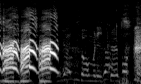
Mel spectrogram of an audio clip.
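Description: Canada geese honk loudly and close during an early-season goose hunt in North Dakota, three strong rhythmic calls in quick succession, followed by softer scattered honks and faint murmuring voices.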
